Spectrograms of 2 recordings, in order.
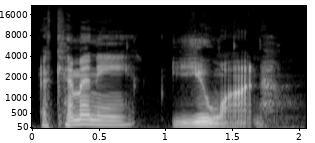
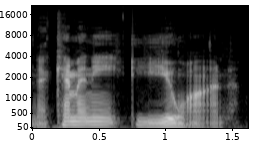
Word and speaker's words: Ekemini Uwan: Latasha Morrison is also a close friend and associate of a woman, and I believe you pronounce her name, Ekemeni Yuan. I'm going to spell it if you want to look it up. E-K-E-M-I-N-I. U-W-A-N, Ekemeni Yuan.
